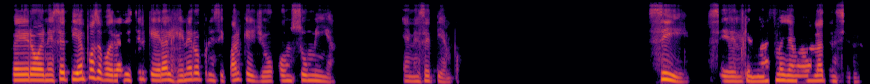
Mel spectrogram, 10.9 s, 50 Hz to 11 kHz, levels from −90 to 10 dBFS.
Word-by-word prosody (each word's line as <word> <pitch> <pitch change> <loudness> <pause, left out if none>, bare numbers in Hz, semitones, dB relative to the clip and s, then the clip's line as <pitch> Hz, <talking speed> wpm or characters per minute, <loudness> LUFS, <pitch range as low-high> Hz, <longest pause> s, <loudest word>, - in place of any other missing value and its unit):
pero 215 0 +6
en 210 0 +2
ese 215 +5 +2
tiempo 255 +5 +4
se 275 -2 +2
podría 210 -2 +1
decir 225 +4 -4
que 215 - 0
era 220 - +4
el 225 -1 +3
género 225 +6 -1
principal 215 0 -5
que 220 -3 -2
yo 180 +1 -6
consumía. 195 -3 -3 0.9
En 185 -1 -8
ese 180 +2 -4
tiempo. 155 -4 -13 2.4
Sí, 190 -12 +3 0.2
sí, 185 - -5
el 175 -1 -3
que 185 - -2
más 175 +2 0
me 215 -1 +3
llamaba 190 -1 0
la 200 +1 +2
atención. 180 -5 -8
200 Hz, 150 wpm, -25 LUFS, 180-220 Hz, 2.4 s, pero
